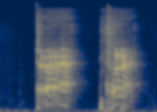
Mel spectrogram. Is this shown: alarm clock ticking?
no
